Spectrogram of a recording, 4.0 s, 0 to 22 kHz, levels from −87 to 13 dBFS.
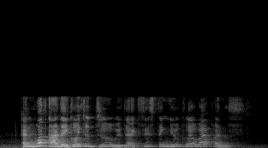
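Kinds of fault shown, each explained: Nothing stood out on listening to this speech clip.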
